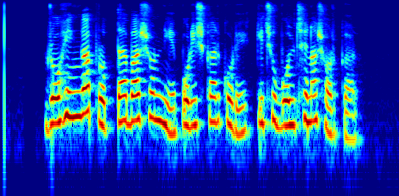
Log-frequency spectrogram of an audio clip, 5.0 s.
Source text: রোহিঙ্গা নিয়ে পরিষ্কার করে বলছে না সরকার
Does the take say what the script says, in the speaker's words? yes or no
no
